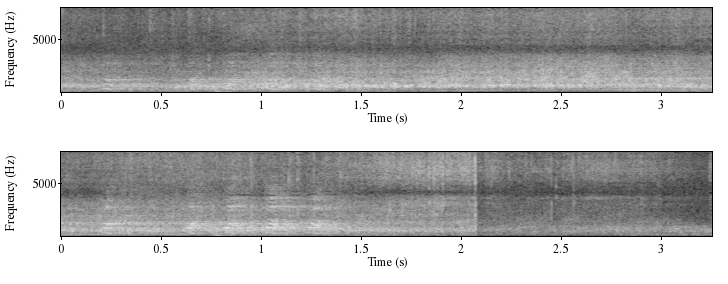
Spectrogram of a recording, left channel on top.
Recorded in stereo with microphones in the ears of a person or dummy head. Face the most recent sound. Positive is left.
turn(degrees=-40)  # may be behind; listen again after turning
